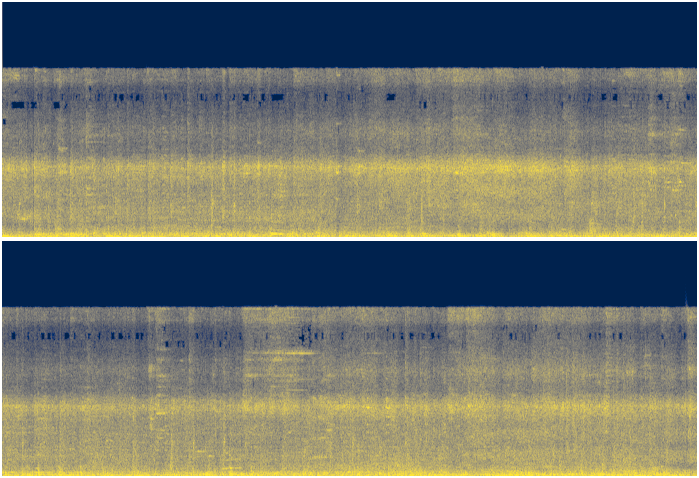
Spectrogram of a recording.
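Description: Freight train's covered hopper cars rolling past close by: a steady, loud rumble and clatter of steel wheels on the rails.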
